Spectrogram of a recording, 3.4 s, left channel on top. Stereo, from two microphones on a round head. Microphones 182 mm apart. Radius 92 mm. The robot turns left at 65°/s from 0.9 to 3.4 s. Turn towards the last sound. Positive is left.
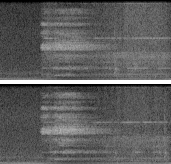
turn(degrees=-165)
